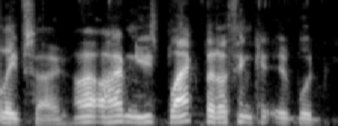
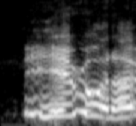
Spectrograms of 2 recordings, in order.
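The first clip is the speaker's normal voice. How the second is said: fake posh accent, higher pitch and louder; 14 semitones higher, 10 dB louder than usual. Asked by another speaker to do a best posh voice: put-on posh voice. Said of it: "get your best posh voice on".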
